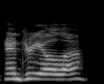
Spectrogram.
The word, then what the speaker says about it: Andreola: Mason, Karen Andrelia. Am I going to say it right? – Andreola.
